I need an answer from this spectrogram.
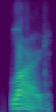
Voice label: "lard", American

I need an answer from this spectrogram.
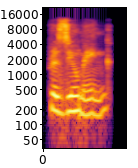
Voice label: "presuming", Indian; Dictionary

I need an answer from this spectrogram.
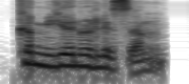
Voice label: "communalism", Indian

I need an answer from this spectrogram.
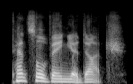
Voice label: "Pennsylvania Dutch", American

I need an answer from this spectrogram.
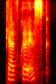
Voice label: "Kafkaesque", Indian

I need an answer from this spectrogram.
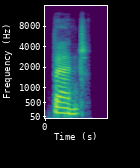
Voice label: "pant", Indian; Dictionary

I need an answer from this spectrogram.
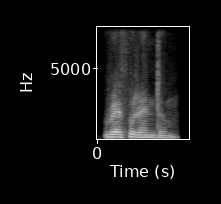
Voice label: "referendum", Indian

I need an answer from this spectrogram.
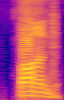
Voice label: "bond", American

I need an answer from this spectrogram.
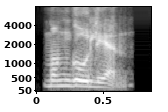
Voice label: "Mongolian", Indian

